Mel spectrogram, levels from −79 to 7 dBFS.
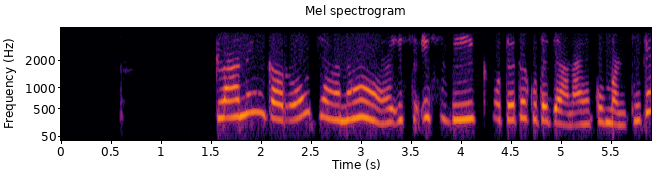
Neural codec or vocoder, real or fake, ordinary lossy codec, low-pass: none; real; none; 3.6 kHz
